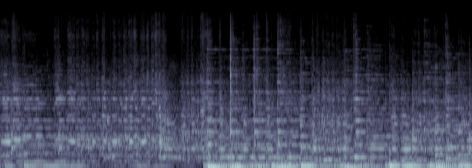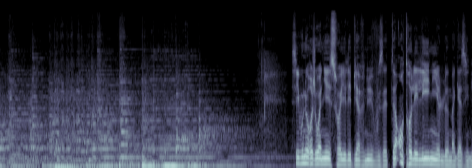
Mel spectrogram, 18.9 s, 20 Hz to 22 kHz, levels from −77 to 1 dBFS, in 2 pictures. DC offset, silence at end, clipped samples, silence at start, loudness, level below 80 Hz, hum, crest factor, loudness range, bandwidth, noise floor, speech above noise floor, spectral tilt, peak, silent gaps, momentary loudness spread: under 0.1%; 0 s; under 0.1%; 0 s; -25 LUFS; -34 dBFS; none; 18 dB; 7 LU; 16 kHz; -44 dBFS; 24 dB; -6 dB/octave; -4 dBFS; none; 13 LU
